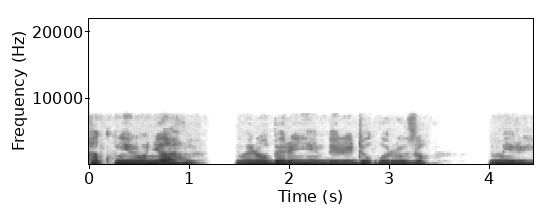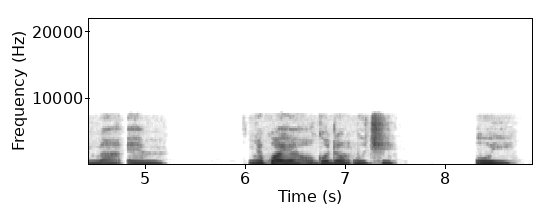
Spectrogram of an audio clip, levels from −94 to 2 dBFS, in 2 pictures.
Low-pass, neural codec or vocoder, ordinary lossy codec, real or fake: none; none; none; real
